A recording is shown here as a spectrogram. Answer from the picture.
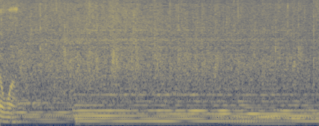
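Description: Soft background music of sustained, held chords that swell in fuller about a second in.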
